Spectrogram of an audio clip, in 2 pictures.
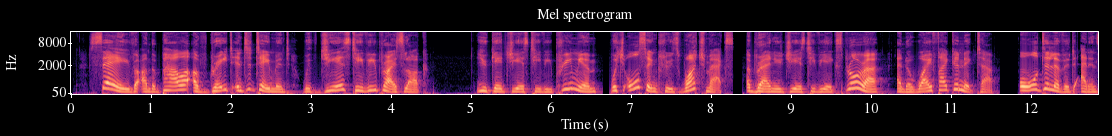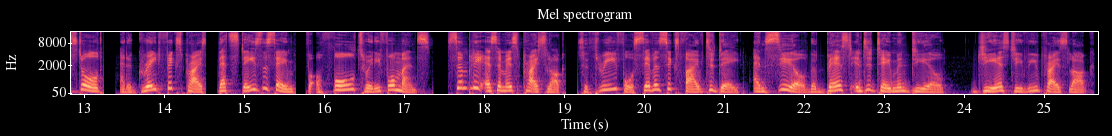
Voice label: English; OSM Talent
